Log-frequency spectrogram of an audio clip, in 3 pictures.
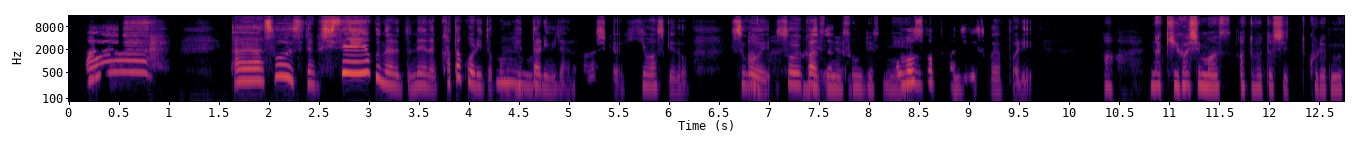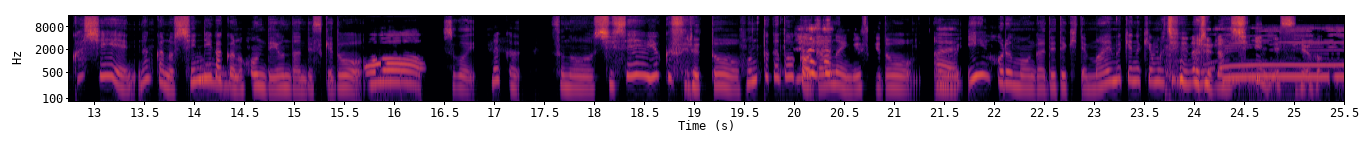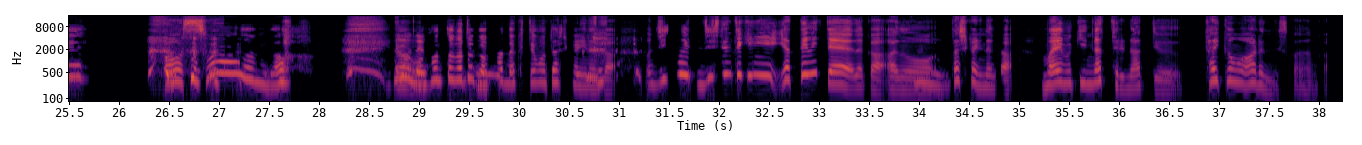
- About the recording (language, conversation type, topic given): Japanese, podcast, 他人と比べないようにするには、どうすればいいですか？
- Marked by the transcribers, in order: tapping; laugh; laughing while speaking: "気持ちになるらしいんですよ"; chuckle; laugh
